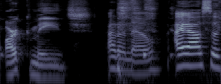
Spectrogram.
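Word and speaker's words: Archmage: go okay it says most people pronounce it like Arch while some others pronounce it like Arc because it's like arc angel oh true so she's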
